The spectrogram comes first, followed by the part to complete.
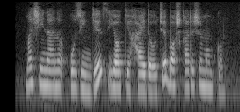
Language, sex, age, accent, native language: Uzbek, female, 25-34, Toshkent shahri, Uzbek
